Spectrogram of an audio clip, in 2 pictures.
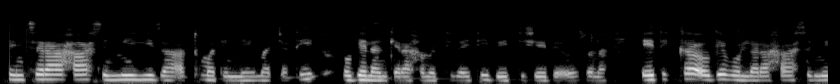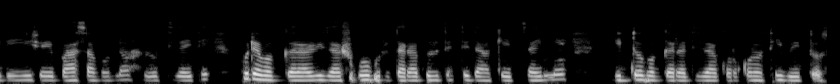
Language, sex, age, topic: Gamo, male, 18-24, government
